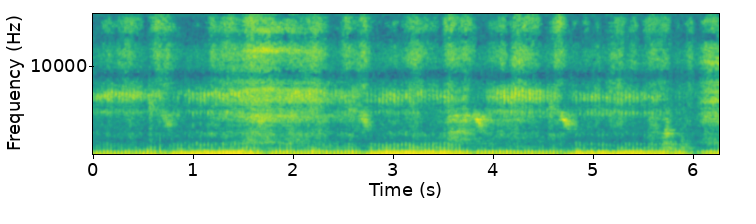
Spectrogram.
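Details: Happy domestic cat purring contentedly: a continuous low rumbling purr with steady pulsing texture, swelling and easing with each breath in and out, with brief softer dips between breaths.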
